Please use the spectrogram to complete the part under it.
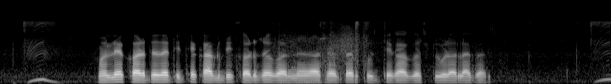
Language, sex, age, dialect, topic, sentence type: Marathi, male, 18-24, Varhadi, banking, question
